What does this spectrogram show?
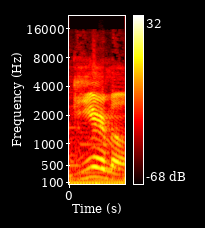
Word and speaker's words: Guillermo: your turn 1952 we have uh gorilla calmero guillermo guillermo yep yeah wow guillermo villas is an argentine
